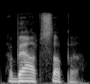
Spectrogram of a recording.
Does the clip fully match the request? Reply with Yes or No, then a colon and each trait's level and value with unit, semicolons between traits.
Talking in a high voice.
No: low, 130 Hz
